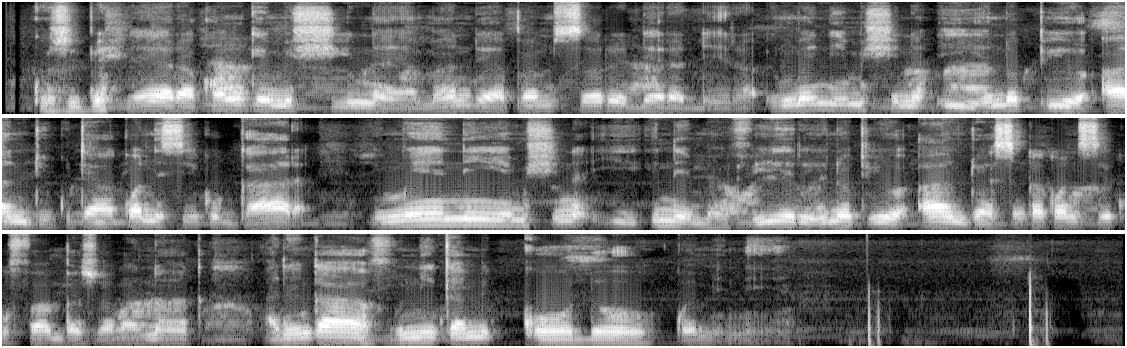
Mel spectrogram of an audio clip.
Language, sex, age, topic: Ndau, male, 18-24, health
